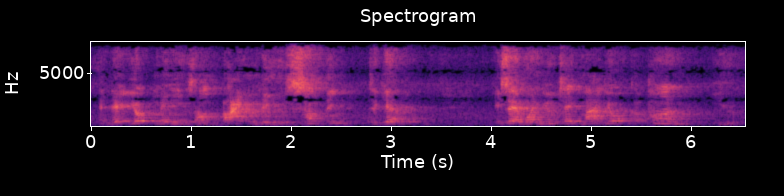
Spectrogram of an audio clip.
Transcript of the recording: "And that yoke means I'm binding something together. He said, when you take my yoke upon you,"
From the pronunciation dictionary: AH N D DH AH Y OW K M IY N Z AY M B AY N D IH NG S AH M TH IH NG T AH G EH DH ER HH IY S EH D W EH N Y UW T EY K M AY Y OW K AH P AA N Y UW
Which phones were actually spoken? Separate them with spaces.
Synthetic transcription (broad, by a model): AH N DH AH Y OW K M IY N Z AY M B AY D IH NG S AH M TH IH NG T AH G EH DH ER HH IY S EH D W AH N Y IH T EY K M AY Y OW K AH P AA N Y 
